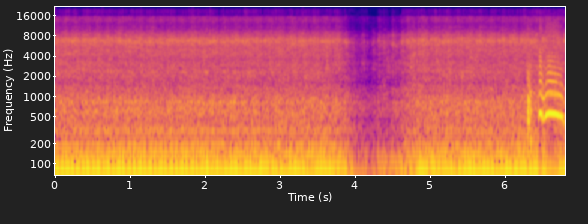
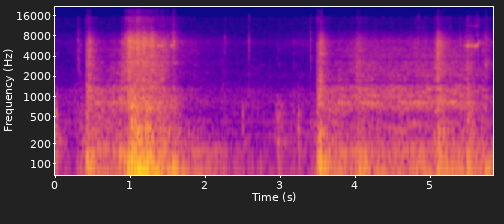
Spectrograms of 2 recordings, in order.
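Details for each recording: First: 1972 Ford Maverick Grabber, 302 V8; the starter sounds strained and the owner thinks the battery is weak. Once running, a steady, even low rumble with no knocks or ticks. Oil pressure good, smoke likely burning off; normal running. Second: 1972 Ford Maverick Grabber former drag car, first start after 30 years, oil pressure good; starter groans slowly in uneven heavy bursts without catching; weak battery suspected: slow labored cranking.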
